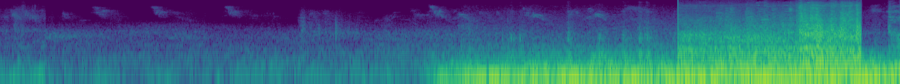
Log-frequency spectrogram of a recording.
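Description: Birds chirping faintly over a quiet rural background. About three seconds in, a loud steady low rumble of a camper van on the move takes over, heard from inside the cab, with a rushing hiss over it for about a second near the end.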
